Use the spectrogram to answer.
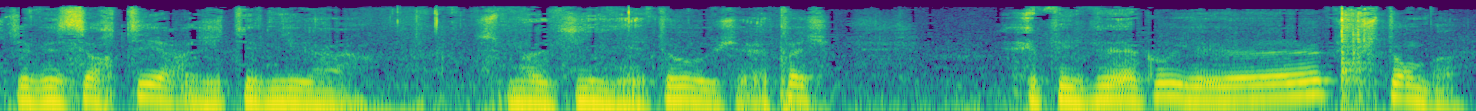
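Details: Man with major stroke after-effects including right-sided hemiplegia and difficulty walking and speaking, seeing a speech therapist three times a week; post-stroke aphasia.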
